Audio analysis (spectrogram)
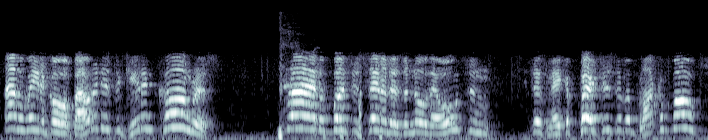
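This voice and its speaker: Old-time radio schemer: crooked folksy Southerner, very high drawl, muffled vintage sound. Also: male voice, animated, moderate pace. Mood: sly, folksy. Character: crooked, folksy Southern slaver villain plotting bribery. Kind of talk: 1930s-40s American radio verse comedy acting.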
